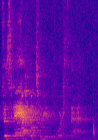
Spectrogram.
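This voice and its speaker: A man's voice: high-pitched, normal speed, pushed and bright. A man speaking in public as he introduces a reading at an event. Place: event room at a live reading. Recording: echoey hall from far off, clearly noisy.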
